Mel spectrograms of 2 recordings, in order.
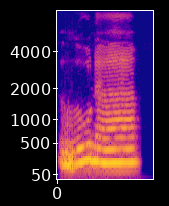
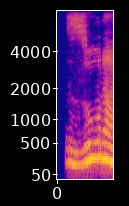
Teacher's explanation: ذال بغیر سٹی کے، زا باریک سٹی، ذال کی سٹی نہیں نکلے گی، زا کی باریک سٹی نکلے گی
